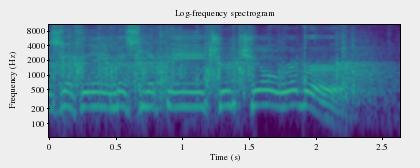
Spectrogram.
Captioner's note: applause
